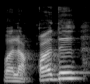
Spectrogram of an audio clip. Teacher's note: وسط حلق سے ادا کرتے ہوئے میم پہ اظہار شفوی، وَلَقَدْ قاف کو پر بھی پڑھنا ہے اور دال پہ قلقلہ بھی کرنا ہے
